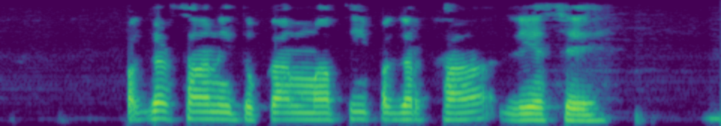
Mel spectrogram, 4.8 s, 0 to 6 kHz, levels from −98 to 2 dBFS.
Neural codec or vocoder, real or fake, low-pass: none; real; 5.4 kHz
